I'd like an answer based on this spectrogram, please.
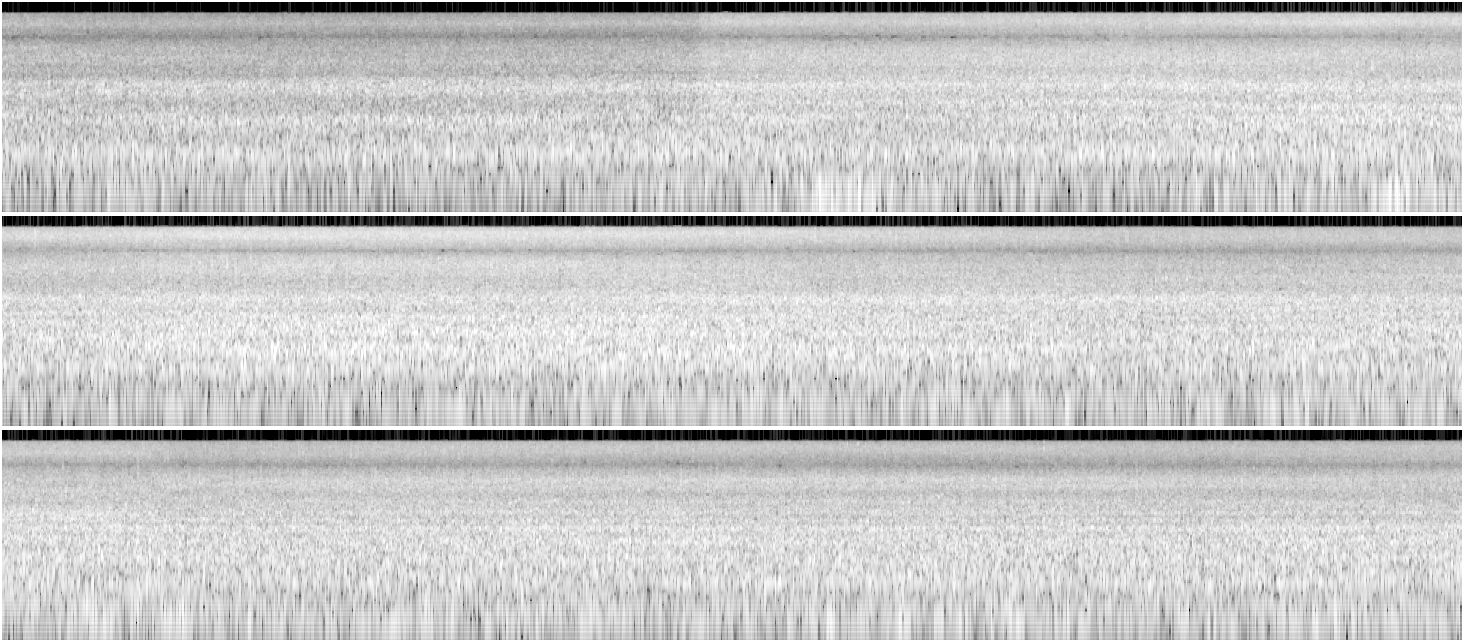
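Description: Small waterfall pouring down a rock chute into a rocky stream: a steady rush of falling water that grows louder over the first ten seconds or so.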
